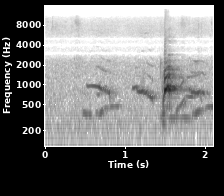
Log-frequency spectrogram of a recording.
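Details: Four-week-old pug puppies taking their first steps outdoors: thin, wavering whines that slide up and down in short bursts, then a sharper yelp-like squeak, then more sliding whimpers.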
